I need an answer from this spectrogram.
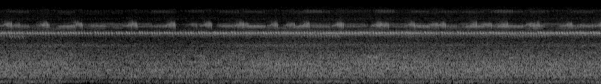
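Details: Night chorus of crickets, a continuous shrill high-pitched ringing with a faint pulsing, rapid chirp layered above it, steady throughout with no single standout caller.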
